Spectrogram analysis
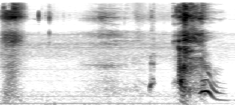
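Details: A sneeze on a hot summer day while tent camping in the Australian bush.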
